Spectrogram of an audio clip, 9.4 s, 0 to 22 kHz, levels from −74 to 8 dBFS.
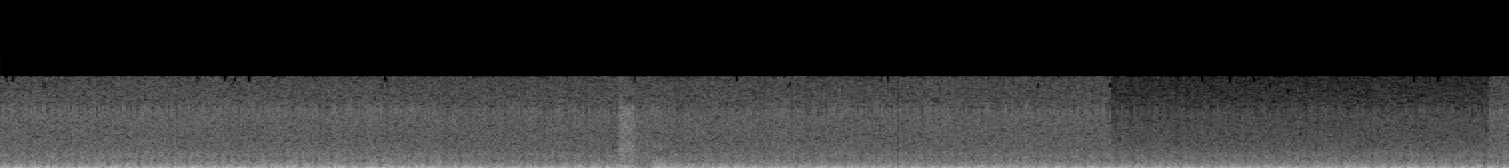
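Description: Block of digital silence at 5.60 s in this speech: 8 ms of samples are replaced by zeros with no fade, so the abrupt edges leave a short tick.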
